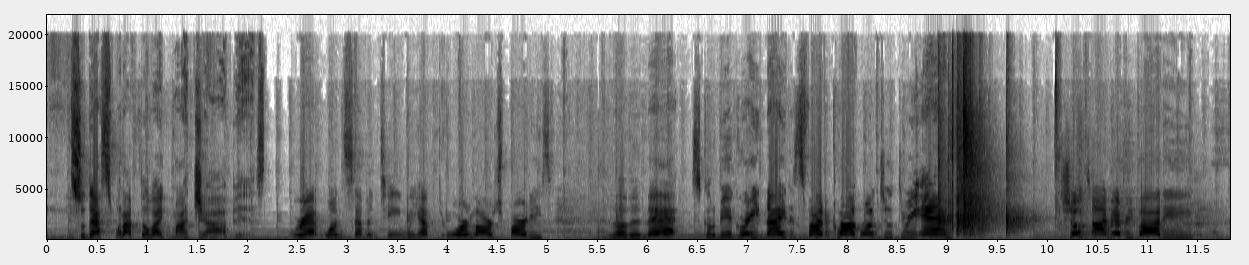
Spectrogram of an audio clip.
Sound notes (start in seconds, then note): 8.8 people clapping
